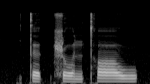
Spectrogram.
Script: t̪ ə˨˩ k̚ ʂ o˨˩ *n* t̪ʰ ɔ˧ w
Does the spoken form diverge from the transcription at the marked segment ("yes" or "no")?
no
